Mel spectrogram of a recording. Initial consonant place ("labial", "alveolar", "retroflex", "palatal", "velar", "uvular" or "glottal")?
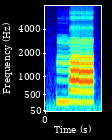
labial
